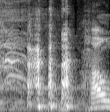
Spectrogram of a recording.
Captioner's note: laughter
